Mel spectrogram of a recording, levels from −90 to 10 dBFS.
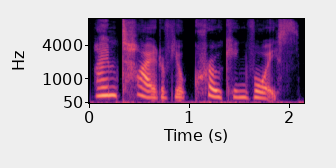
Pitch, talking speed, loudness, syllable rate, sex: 270 Hz, 195 wpm, -18 LUFS, 5.0 syllables/s, female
